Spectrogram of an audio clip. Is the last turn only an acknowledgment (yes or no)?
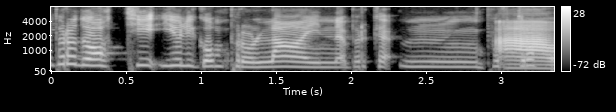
no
